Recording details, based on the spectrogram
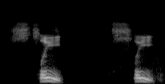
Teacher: সদের সময় দাঁতের থেকে দাঁত আলাদা রেখে আওয়াজটাকে একটু মোটা করে জিহ্বার গোড়া উপরের দিকে উঠানোর মাধ্যমে আওয়াজটাকে একটু মোটা করা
